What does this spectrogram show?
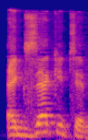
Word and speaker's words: executive: Executive. Executive. Here we keep the T sound. Try it. Executive. That's right. It's a Z in there. It sounds like E-G-G-S.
